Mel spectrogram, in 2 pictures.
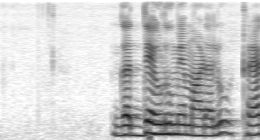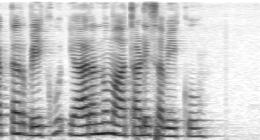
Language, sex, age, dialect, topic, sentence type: Kannada, female, 31-35, Coastal/Dakshin, agriculture, question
